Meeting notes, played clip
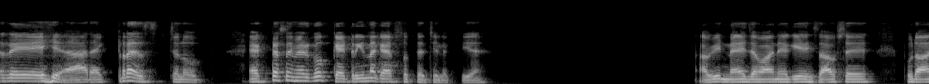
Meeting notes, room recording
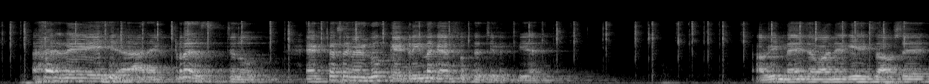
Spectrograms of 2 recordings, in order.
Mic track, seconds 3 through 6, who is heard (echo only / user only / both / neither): echo only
